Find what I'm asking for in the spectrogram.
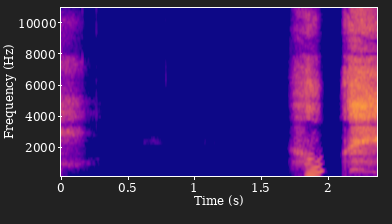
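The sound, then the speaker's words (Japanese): Breathing during a guided deep-breathing exercise: a brief soft breath, a long pause of silence, then a voiced, sighing exhale and a loud, airy breath, with no other sound. “大きく息を吸って、吐いて。もう一回、大きく息を吸って、吐いて。”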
